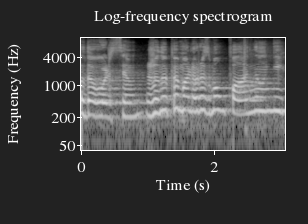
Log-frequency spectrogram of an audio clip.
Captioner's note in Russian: Говорит по-французски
